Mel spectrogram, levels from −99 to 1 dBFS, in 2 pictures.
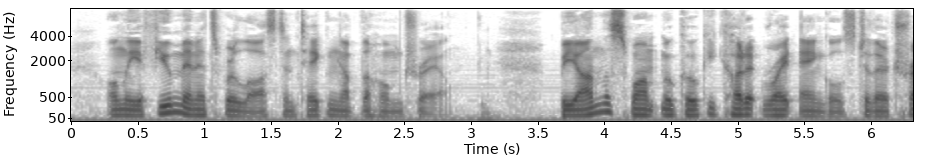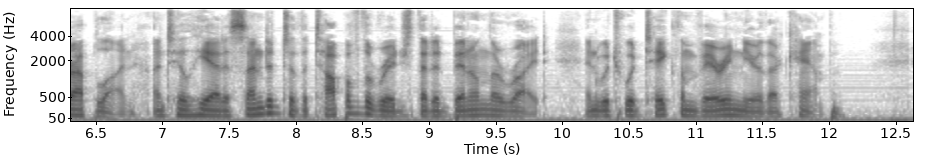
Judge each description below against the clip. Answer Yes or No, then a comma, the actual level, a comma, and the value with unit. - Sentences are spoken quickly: Yes, fast, 235 wpm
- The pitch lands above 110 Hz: No, low, 100 Hz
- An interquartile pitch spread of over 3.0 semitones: No, narrow, 2.5 semitones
